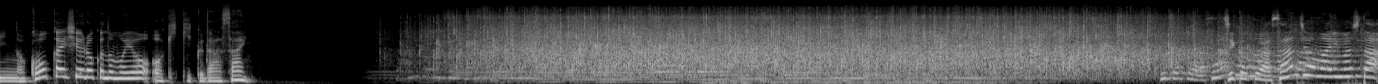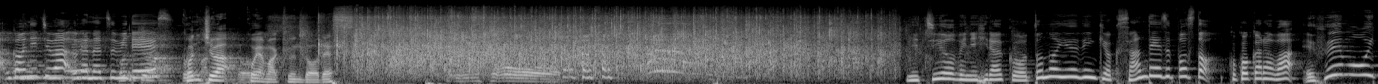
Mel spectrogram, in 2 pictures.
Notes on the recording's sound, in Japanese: サンポス初の公開収録ディレクターズ・カット版！JR由布院駅にある「アートホール」で行った模様。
